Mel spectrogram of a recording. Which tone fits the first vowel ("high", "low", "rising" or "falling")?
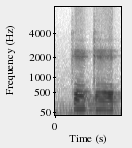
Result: low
